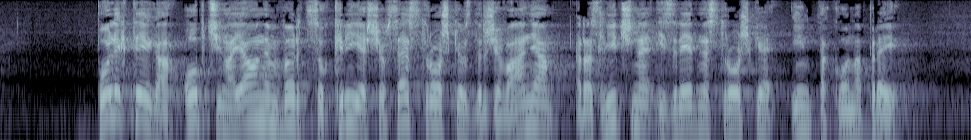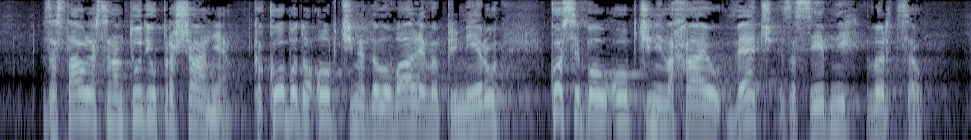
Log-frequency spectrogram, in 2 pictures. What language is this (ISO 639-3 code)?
slv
